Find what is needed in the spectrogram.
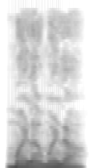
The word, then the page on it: ಮಳಮಳ: maḷa maḷa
